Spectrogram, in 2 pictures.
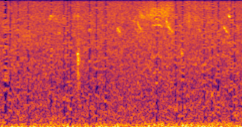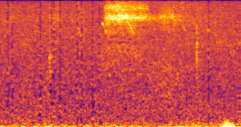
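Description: Small birds chirping and calling at a feeder, short high-pitched calls over a steady outdoor background, with a livelier burst of calls in the second half. A single dull thump comes just before the end.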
